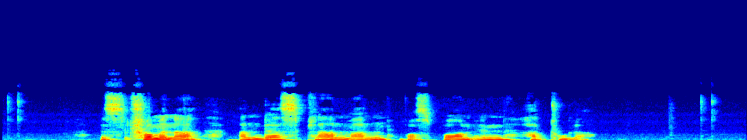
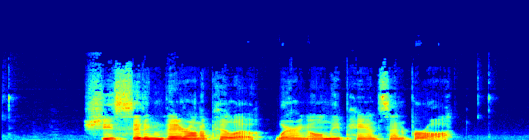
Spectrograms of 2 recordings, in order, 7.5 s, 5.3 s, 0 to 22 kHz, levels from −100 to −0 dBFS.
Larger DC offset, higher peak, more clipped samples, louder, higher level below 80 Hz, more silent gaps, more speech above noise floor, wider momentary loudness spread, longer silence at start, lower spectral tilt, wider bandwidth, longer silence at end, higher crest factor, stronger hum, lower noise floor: neither; about the same, -2 dBFS vs -4 dBFS; neither; second, -22 LUFS vs -19 LUFS; first, -46 dBFS vs -60 dBFS; neither; about the same, 48 dB vs 49 dB; first, 14 LU vs 11 LU; first, 1 s vs 0.85 s; about the same, -7.5 dB/octave vs -6.5 dB/octave; second, 7.4 kHz vs 11 kHz; first, 1.6 s vs 0.8 s; first, 22 dB vs 16 dB; neither; about the same, -69 dBFS vs -68 dBFS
